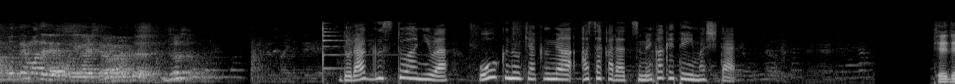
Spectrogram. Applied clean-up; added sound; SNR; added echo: none; Acoustic guitar; 16 dB; none.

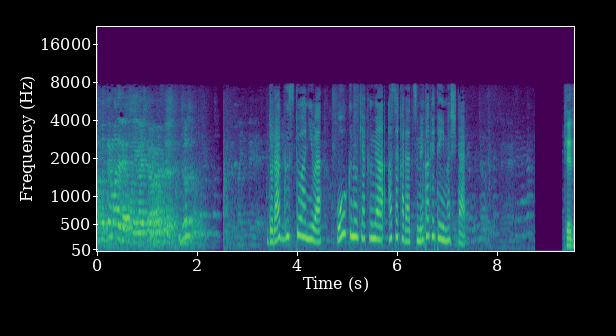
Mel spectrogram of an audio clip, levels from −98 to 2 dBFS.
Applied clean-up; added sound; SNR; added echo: none; none; none; none.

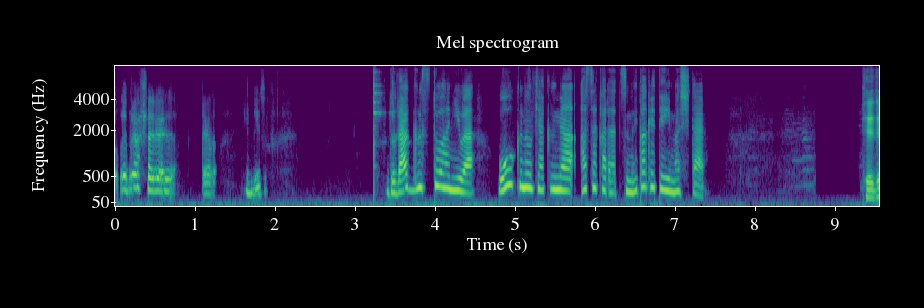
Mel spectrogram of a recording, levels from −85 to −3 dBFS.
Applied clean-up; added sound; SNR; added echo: neural diffusion model UNIVERSE++.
